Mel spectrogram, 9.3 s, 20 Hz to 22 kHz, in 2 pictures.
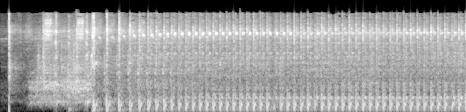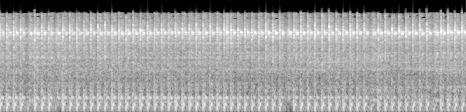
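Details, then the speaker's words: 1967/68 Sears Suburban garden tractor, running on a makeshift vaporizer carb with no gas tank and a ball-valve mixture adjustment, at half throttle: fast single-cylinder chugging with a slightly uneven beat. The mixture isn't right, so it loses power uphill. "we're moving pretty quickly too the mixture's not totally right so we lose power going uphill"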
